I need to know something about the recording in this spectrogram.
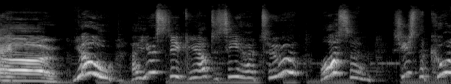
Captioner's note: high kid's voice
